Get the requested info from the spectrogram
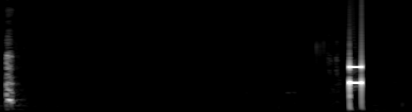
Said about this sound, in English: Oh, what is going on? What? You're dialing the phone. How did I do that?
